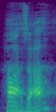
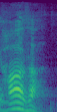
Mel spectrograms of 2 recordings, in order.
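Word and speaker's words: هذا: Haza. See, it is pronounced like haza. But this alif is not written.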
